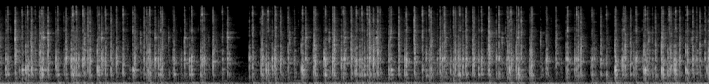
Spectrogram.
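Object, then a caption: Beam spring keyboard with plastic keycaps and metal case. Both hands type continuously with their fingertips on a large vintage beige IBM 3278 beam spring keyboard with plastic keycaps and a metal case. A rapid, dense stream of sharp, bright clacks rings with a ping around 700 Hz and 1.2 kHz, and each keystroke decays almost instantly. A brief pause breaks the typing around 2.4 seconds before it resumes.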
